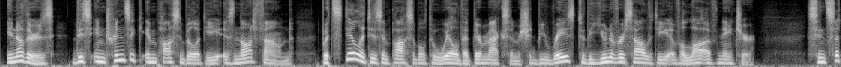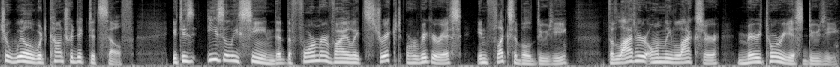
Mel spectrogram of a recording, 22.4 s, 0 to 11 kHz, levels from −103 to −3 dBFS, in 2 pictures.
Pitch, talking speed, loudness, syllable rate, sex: 145 Hz, 145 wpm, -19 LUFS, 4.9 syllables/s, male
